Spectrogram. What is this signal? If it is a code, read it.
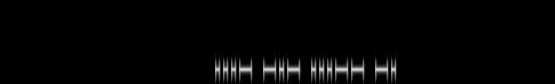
Morse code, heard as a keyed tone, about 30 wpm, 700 Hz. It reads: VK3N
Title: DXCC-100 Call Signs - 4 Characters - 30wpm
